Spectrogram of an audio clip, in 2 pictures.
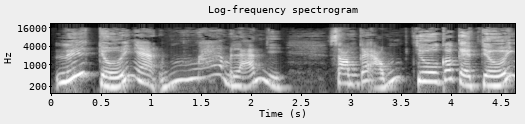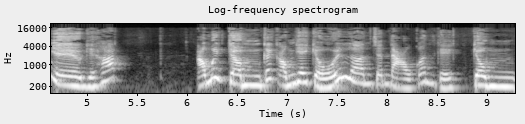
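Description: A woman, telling a ghost story in a chatty way and speaking straight to her listeners. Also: on the high side. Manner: chatty, addresses listeners directly.

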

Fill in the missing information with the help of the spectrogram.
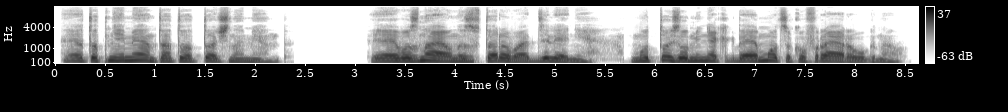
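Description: A man's voice: high voice, very animated, takes it slowly, hardly any pauses, darkish tone, no room sound, clean studio sound, pitched above the performer's own voice, heavily acted. A man voicing a dazed young hooligan who talks in a groaning, sullen way.

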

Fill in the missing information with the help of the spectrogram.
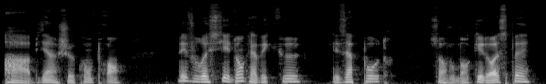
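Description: A man's voice: lowish voice, animated, moderate pace. A man reading an audiobook, voicing a talkative former cavalryman who is exclamatory and endlessly apologetic. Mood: polite. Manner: chatty, overly polite, exclamatory. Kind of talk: audiobook character voice.

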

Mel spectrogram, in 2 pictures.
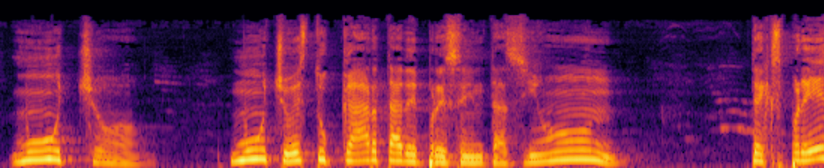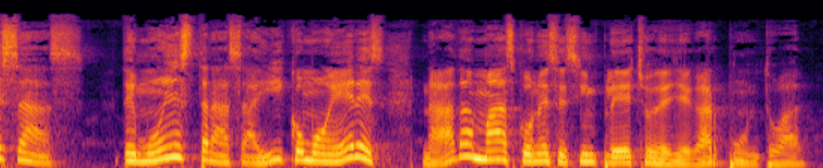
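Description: A man's voice: fairly high pitch, sing-song, slow pace, darkish tone. A man preaching a Sunday sermon, with emphatic repetition and rhetorical questions. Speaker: pastor. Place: church.

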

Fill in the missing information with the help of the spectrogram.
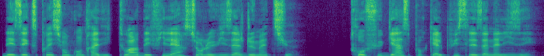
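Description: A woman narrating an audiobook with an even, measured reading. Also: medium pitch, dry recording, clean studio sound. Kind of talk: scripted narration.

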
